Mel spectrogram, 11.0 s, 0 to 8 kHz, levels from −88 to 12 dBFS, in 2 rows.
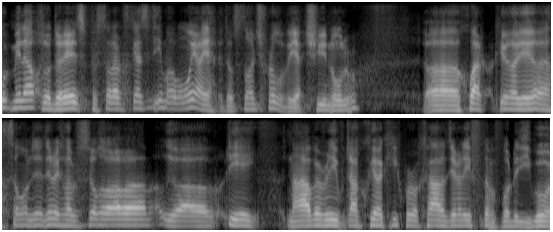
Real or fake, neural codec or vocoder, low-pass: fake; codec, 16 kHz in and 24 kHz out, 0.4 kbps, LongCat-Audio-Codec, four codebook decoder; 7.2 kHz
